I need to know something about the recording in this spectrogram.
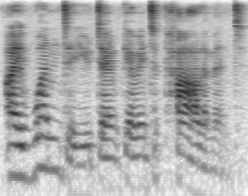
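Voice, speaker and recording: A man's voice: medium pitch, very animated, normal speed, a little hiss or hum, close to an everyday voice. A man voicing a scornful, grumpy old miserly uncle in a storybook reading, stern, indignant and growling. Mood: stern, sarcastic. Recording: distant, dull lo-fi microphone.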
